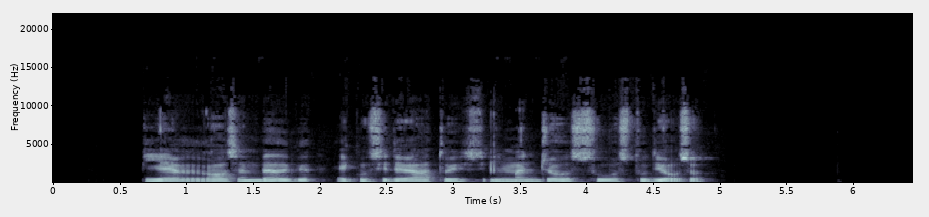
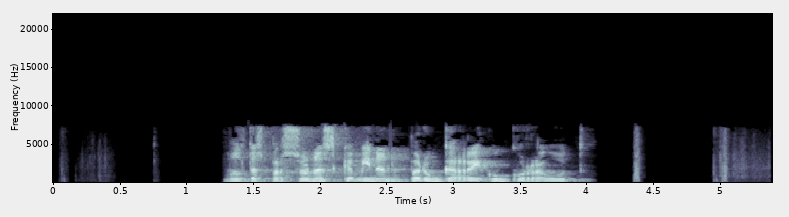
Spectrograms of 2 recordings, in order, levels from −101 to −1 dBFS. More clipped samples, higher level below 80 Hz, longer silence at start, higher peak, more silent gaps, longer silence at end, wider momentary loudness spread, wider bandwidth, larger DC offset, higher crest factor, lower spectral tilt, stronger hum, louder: neither; second, -74 dBFS vs -60 dBFS; second, 0.7 s vs 1.3 s; second, -14 dBFS vs -2 dBFS; second, none vs 4.08-4.34 s, 4.44-4.93 s; first, 1.55 s vs 0.35 s; second, 6 LU vs 9 LU; first, 12.5 kHz vs 7.8 kHz; neither; about the same, 20 dB vs 18 dB; about the same, -4 dB/octave vs -3 dB/octave; neither; second, -32 LUFS vs -16 LUFS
